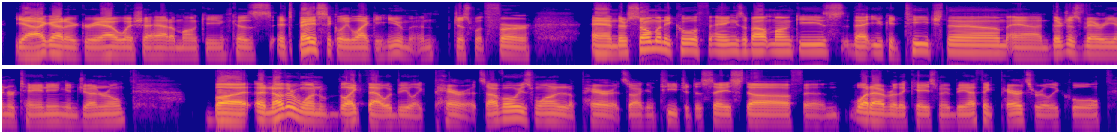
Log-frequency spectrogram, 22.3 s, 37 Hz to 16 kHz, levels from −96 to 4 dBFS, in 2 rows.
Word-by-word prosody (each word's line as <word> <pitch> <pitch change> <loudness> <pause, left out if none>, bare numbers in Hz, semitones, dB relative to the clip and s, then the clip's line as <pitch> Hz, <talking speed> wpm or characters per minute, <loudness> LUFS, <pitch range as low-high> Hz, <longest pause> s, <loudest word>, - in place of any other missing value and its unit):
Yeah, 110 -2 +7
I 125 - +7
gotta 120 -4 +5
agree, 100 0 0
I 110 +1 +6
wish 105 -1 -2
I 100 - -1
had 100 -1 0
a - - -8
monkey, 100 +1 -9
'cause 105 -1 -6
it's 120 - 0
basically 145 -8 +4
like 105 -2 +1
a 90 - -6
human, 110 -4 -8 0.2
just - - -1
with - - -10
fur, 105 -4 -3 0.6
and 120 -1 +6
there's 125 0 +1
so 170 +1 +5
many 170 -5 +2
cool 150 0 -3
things 140 0 -2
about 140 0 +3
monkeys 135 -1 -2
that 115 -3 +1
you 125 -1 -6
could - - -5
teach 145 -3 -3
them, 125 -2 -1
and 100 -1 -2
they're 120 - +2
just 120 -4 -2
very 110 -2 -2
entertaining 105 0 -4
in 95 -1 -8
general, 105 +4 -5 0.8
but 115 -3 +7
another 190 - +5
one 120 -3 +1
w 105 -1 -14
like 115 +1 +2
that, 95 - +4
would 95 0 -6
be, 100 0 -7
like, 85 - -11
parrots. - - -4
I've 115 - 0
always 140 -3 -1
wanted 115 -3 -4
a - - -13
parrot - - -4
so - - -5
I 100 - -7
can 95 -1 -20
teach 115 -3 -10
it - - -10
to 90 - -12
say 105 +2 -1
stuff, 100 -1 0
and 95 +1 -12
whatever 115 -6 +2
the 100 - -3
case 100 -1 -4
may 100 -1 -11
be, 105 +1 -3
I 110 - -1
think - - -5
parrots 115 +2 -2
are - - -10
really 95 0 -10
cool, 95 0 -11
110 Hz, 200 wpm, -24 LUFS, 100-125 Hz, 0.8 s, Yeah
